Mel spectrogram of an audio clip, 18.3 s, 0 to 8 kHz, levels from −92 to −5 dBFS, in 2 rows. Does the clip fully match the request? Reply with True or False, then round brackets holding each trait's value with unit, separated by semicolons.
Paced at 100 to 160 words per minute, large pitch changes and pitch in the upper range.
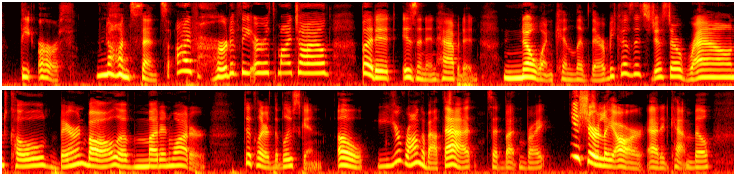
True (155 wpm; 6.5 semitones; 210 Hz)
